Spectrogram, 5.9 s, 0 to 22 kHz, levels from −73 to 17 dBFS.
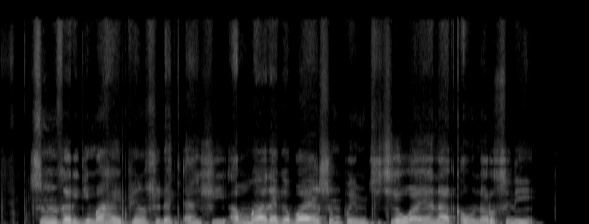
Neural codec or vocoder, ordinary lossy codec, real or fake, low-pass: autoencoder, 48 kHz, 128 numbers a frame, DAC-VAE, trained on Japanese speech; none; fake; none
